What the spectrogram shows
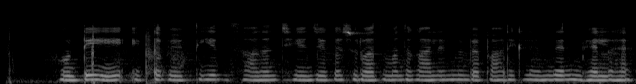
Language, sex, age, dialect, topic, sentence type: Maithili, female, 41-45, Eastern / Thethi, banking, statement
